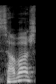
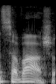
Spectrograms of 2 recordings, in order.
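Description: First: Savage with stress on the first syllable, SA-vage; wrong stress. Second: Savage with stress on the last syllable, sa-VAGE; right stress. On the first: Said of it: "nicht Savage". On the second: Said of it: "sondern Savage". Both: Shown as a demonstration.

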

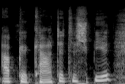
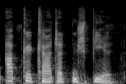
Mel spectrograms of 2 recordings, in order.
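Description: First: Abgekartetes Spiel, with a clear r: ab-ge-KAR-te-tes; the proper form abgekartetes, from Karten, cards; correct word. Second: Abgekaterten Spiel, said with Kater, no r after the a: ab-ge-KA-ter-ten; quoting the host's slip abgekaterten, as if from Kater the tomcat; wrong word. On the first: Language cop giving the right form: abgekartetes with an r. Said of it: "Ist das nicht ein abgekartetes Spiel". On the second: Language cop reading out the host's slip: abgekaterten with no r. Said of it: "du sprachst von einem abgekaterten Spiel". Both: Shown as a demonstration.

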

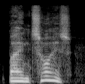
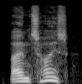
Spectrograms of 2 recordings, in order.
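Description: First: Beim Zeus gasped high in mock fright; a scared oath at the monster; frightened oath. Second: Beim Zeus exclaimed higher with a rising lift; a lively mock oath; stage oath. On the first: Herr August plays the god seeing a beast, frightened oath. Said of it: "Sein Mund verzog sich voller Schrecken". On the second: Herr August recites for the men, a lively mock oath. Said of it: "verlieh so jedem Teilnehmer einen eigenen Ton".

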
